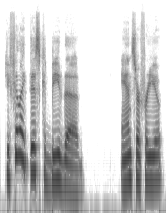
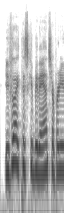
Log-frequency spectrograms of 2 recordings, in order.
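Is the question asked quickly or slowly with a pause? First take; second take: slowly; quickly. First: It is said slowly with a pause inside. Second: It is said quickly without any pause. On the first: The listener is led to think more deeply about the question. The speaker calls it right. "I want to have like a verbal pause here" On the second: The listener gives a knee-jerk reaction without thinking. The speaker calls it wrong. "If I asked it fast"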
